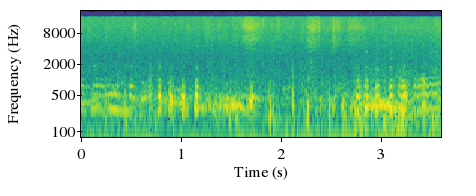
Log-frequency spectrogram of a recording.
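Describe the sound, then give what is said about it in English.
Several pigeons coo softly in overlapping, throaty murmurs, a steady low burble of calls with no talking. “If you listen carefully, you can hear all the pigeons.”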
